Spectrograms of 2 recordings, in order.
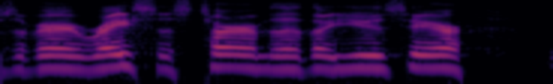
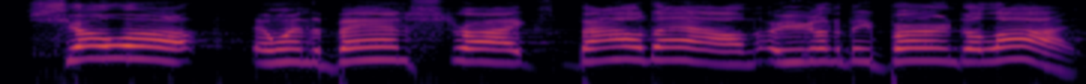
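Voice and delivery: loud herald's cry, higher and louder; bold proclamation; 4 semitones higher, 8 dB louder than usual. Retold or imitated. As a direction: proclaim it like a royal herald to the crowd. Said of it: "announced and proclaimed boldly".

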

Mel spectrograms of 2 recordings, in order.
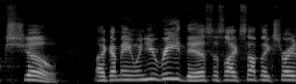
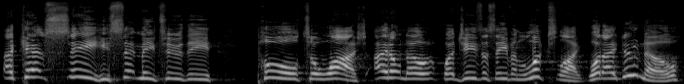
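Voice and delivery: high, loud exasperated protest; healed man protesting; 5 semitones higher, 4 dB louder than usual. Retold or imitated. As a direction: throw up your hands, you were blind. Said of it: "his response is".

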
